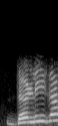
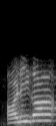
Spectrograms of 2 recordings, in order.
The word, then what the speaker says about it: அளிக: நம்மளோட லலிதா சகஸ்ரநாம புக்கில் அஷ்டமி சந்திர விப்ராஜ தளிக ஸ்தல சோபிதா அப்படின்னு எழுதியிருக்கும். இந்த நாமத்துக்கு உள்ள இருக்கிற பதங்களை நம்ம தெரிஞ்சுண்டு இத வாசிக்கிறத தளிகா அப்படின்னு வாசிக்க கூடாது அப்படின்னும் அளிகா அப்படின்னாக்கும் நம்ம ப்ரொனவுன்ஸ் பண்ணணும் அப்படிங்கிறதும் நமக்கு தெரிய வரும்.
